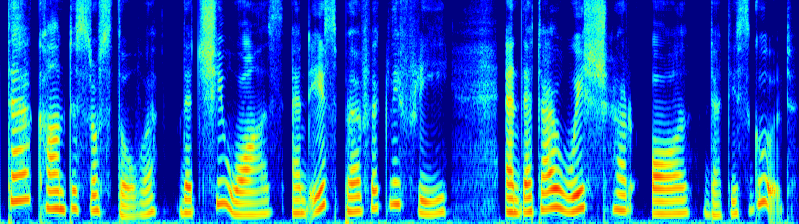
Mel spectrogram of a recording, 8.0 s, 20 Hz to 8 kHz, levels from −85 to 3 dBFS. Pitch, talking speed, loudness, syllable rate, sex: 205 Hz, 145 wpm, -20 LUFS, 3.6 syllables/s, female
